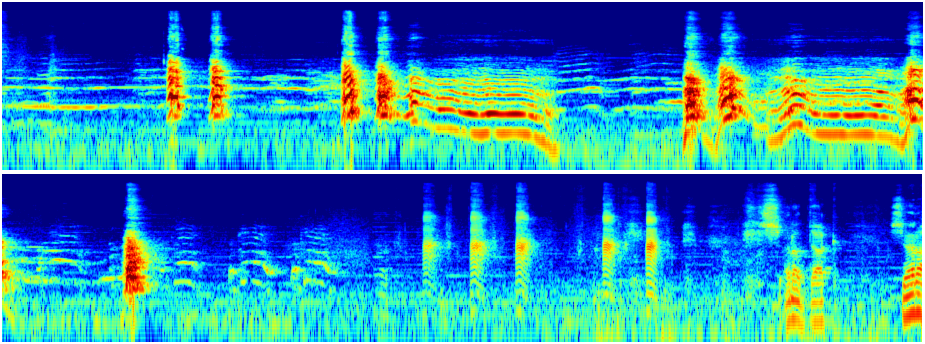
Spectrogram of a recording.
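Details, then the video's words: Onyx, a husky in a try-not-to-howl challenge, mixes barks with wavering, dipping howls early on, then scattered softer barks and yips as the sound thins out. "TRY NOT TO HOWL CHALLENGE - Husky’s cute and funny reactions"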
